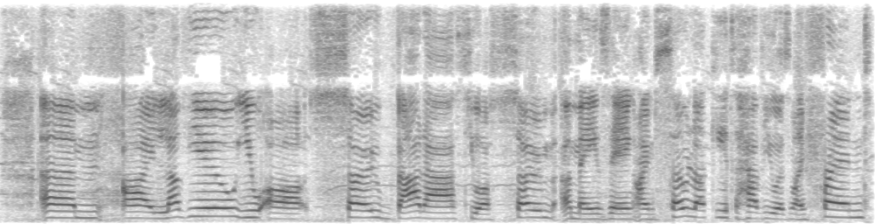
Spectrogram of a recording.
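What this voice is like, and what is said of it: Vaguely English put-on accent. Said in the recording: “in an accent. I unfortunately can't do an Australian accent, so this one will have to do. It's kind of English, but kind of not”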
